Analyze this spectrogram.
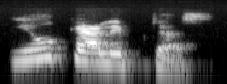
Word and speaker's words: eucalyptus: এই যে আমি আবার আন্ডারলাইন করছি, EUCALYP, ক্যালিপ, TUS, EUCALYP, ক্যালিপ, TUS, eucalyptus. Eucalyptus leaves are poisonous to most of the animals.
